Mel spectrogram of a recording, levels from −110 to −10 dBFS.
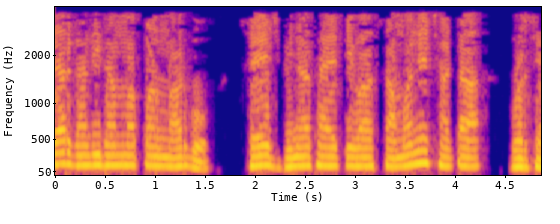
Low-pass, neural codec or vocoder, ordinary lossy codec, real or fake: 3.6 kHz; none; MP3, 24 kbps; real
